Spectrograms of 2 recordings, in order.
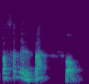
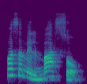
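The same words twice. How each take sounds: First: The consonant in 'vaso' is a th sound. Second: The consonant in 'vaso' is a plain s sound. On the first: The speaker calls it right. "pero debe ser" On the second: The speaker calls it wrong. "ustedes dicen"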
